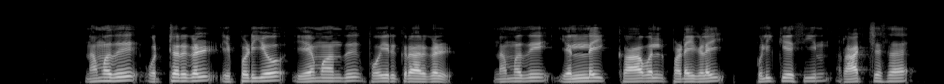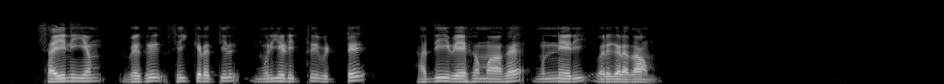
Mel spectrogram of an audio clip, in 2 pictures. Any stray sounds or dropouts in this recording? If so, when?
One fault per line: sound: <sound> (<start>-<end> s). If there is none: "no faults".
no faults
